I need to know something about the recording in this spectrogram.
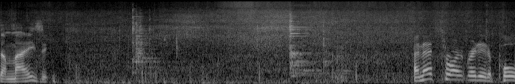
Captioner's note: grill sizzling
